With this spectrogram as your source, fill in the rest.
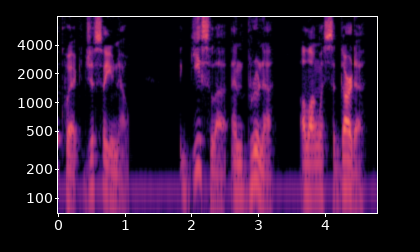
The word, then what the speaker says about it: Gisela: your pre-release listen closely and learn how to pronounce those angels real quick just so you know gisla and Bruna along with sarda are old Germanic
